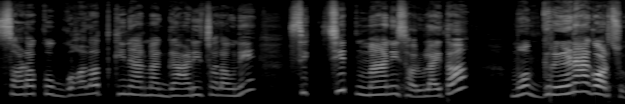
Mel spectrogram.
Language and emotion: Nepali, disgusted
